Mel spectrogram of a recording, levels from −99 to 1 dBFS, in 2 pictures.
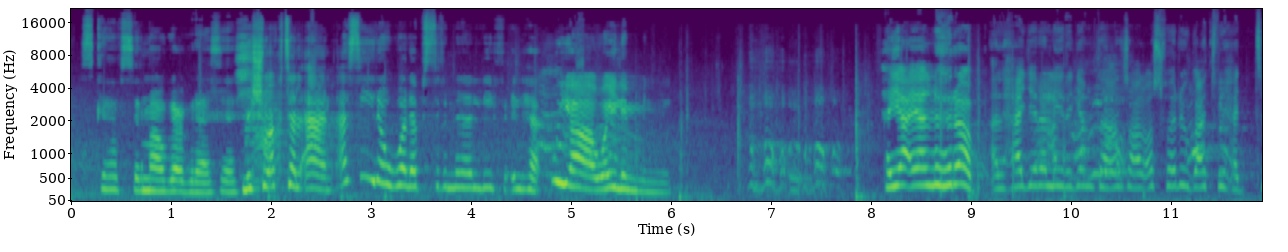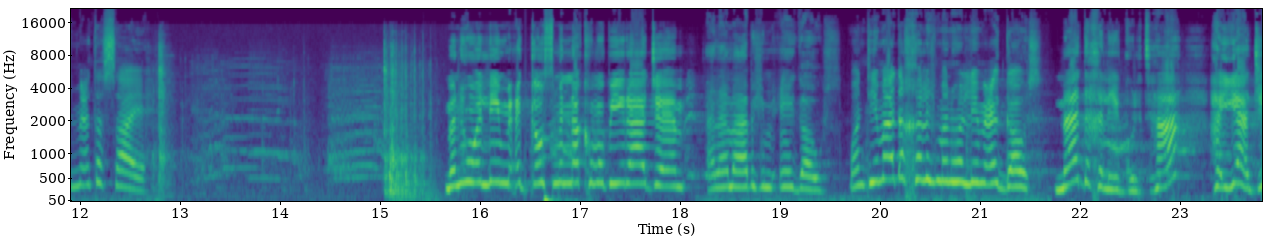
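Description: At 16.45 to 16.47 s there is a case of chunks out of order. One 10 ms chunk of audio was delivered late and plays one chunk after its proper place, so two adjacent slices are swapped. Nothing is lost, but three hard joins produce a brief jumbled flicker.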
